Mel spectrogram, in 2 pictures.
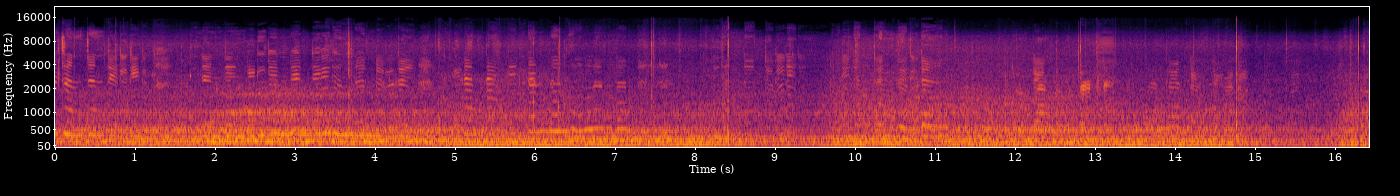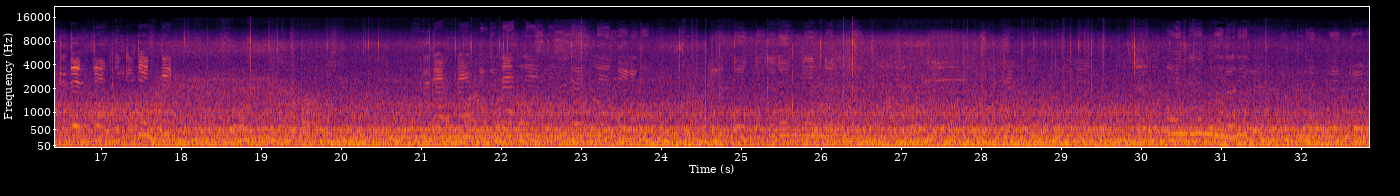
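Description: Steady drone of an Airbus A320-200's cabin in flight, engine and airflow noise, dipping briefly about halfway through. Indistinct voices and music sit over it.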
